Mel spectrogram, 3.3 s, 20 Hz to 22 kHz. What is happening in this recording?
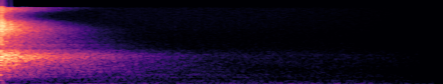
Tunnel 1 Impulse-Response reverb clap closeby high-pitch clap
1, clap, closeby, high-pitch, Impulse-Response, reverb, Tunnel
